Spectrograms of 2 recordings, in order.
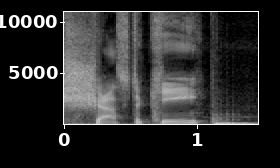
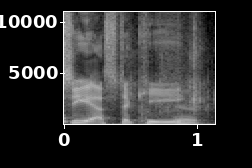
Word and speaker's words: Siesta Key: Hurricane Milton made landfall last week, of course, in was it Shasta Key, Florida? Is that how you pronounce Siesta? it? Siesta Key.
